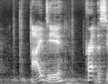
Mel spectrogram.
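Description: A man's speaking voice, with a few computer keyboard keystrokes as code is typed, mostly in the first half second.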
